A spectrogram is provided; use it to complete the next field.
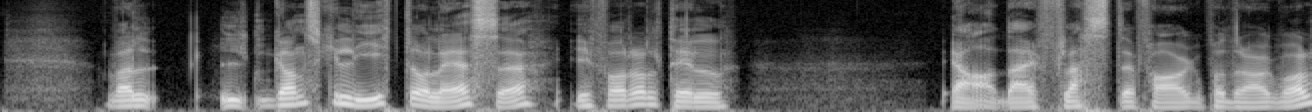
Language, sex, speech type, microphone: Norwegian, male, spontaneous, Sennheiser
